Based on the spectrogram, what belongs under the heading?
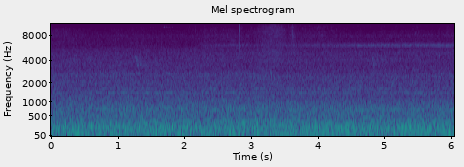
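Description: Steady low rumble of an E7-series Hokuriku Shinkansen train approaching the station from a distance, with a faint high whine coming in about halfway.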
